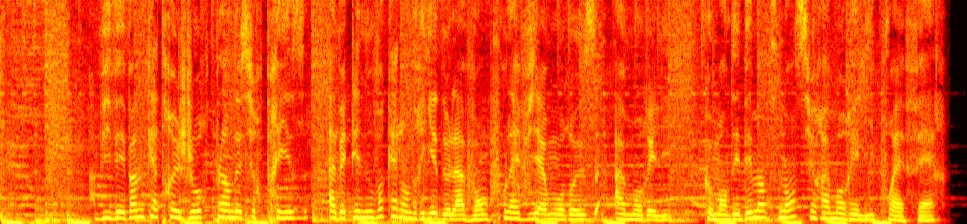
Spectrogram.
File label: french promos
